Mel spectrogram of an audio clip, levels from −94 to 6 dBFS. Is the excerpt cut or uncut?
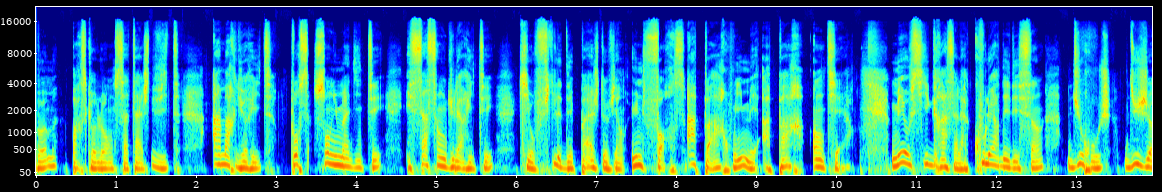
cut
